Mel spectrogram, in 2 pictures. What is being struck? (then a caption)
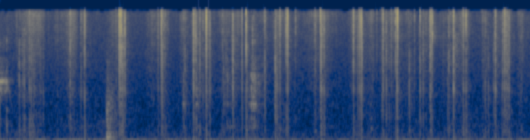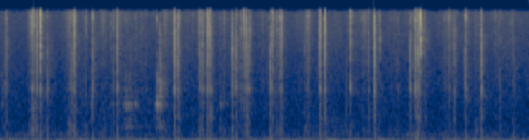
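Plush toy with stiff synthetic bristles. Long nails scratch quickly through the stiff synthetic spiky fur of a medium, soft plush hedgehog toy standing on a table. The result is a dense, continuous run of short, dry, tearing-like scratches with bright crackly streaks over a steady low rumble.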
